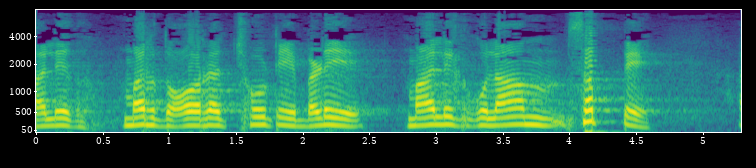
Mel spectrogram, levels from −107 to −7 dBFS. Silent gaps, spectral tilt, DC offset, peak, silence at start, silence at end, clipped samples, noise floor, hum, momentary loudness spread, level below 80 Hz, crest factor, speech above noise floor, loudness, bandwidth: none; -8 dB/octave; under 0.1%; 0 dBFS; 0 s; 0.7 s; 0.1%; -46 dBFS; none; 7 LU; -48 dBFS; 14 dB; 33 dB; -14 LUFS; 7.6 kHz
